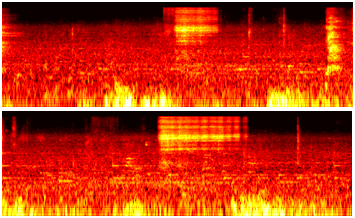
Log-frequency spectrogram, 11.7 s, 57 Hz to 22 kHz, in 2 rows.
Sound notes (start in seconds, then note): 0.6 soft piano music; 5.4 weeps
